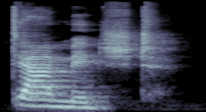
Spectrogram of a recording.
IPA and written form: dæmɪʤd (damaged)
